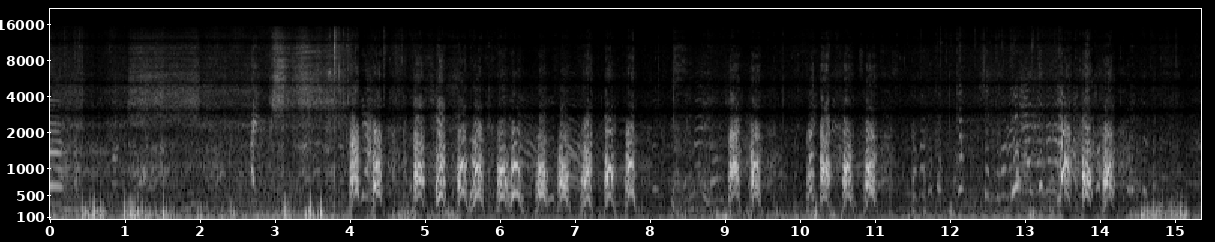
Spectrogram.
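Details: Boxer named Diesel v. Ons Hullekke, a working dog, during protection training and bite work on a table for the third time. Loud barks in rapid rhythmic bursts, about three per second, with talking and handling noise at the start and end.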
